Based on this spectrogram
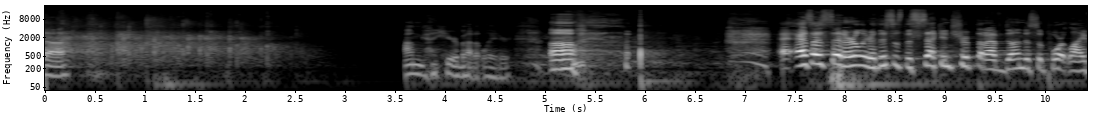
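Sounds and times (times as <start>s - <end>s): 
speech: 0.0s - 0.4s, 3.6s - 6.0s, 7.5s - 10.4s
audience applause for a woman being honoured: 0.0s - 2.6s
laughter: 4.8s - 6.9s.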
